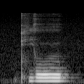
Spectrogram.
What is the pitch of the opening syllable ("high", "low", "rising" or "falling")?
high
